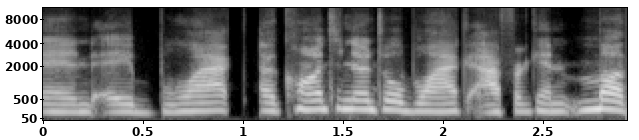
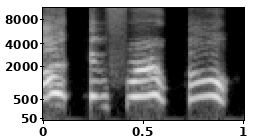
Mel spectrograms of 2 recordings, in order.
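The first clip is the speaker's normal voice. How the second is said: incredulous laugh, much higher; laughing disbelief. Real, not acted. Repeats question laughing.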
